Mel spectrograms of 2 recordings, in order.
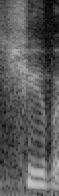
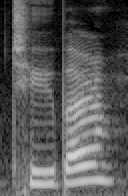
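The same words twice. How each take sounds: First: The word is said with a British pronunciation. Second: The word is said with an American pronunciation. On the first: "in England it's tuba because of the way you do t t" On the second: "in America you would say tuba"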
